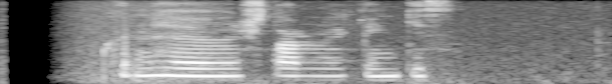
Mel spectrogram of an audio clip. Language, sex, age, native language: Icelandic, male, 10, Icelandic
